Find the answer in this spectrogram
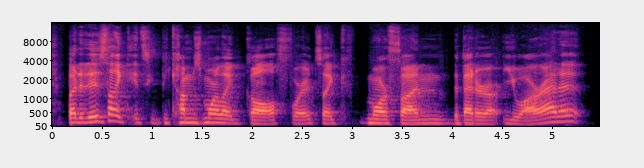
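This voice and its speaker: This man's voice sits fairly high with ordinary pitch variation. His loudness swings widely. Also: moderate pace. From US West Coast, Orange County California. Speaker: comedian. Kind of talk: casual chat. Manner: halting, many fillers.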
